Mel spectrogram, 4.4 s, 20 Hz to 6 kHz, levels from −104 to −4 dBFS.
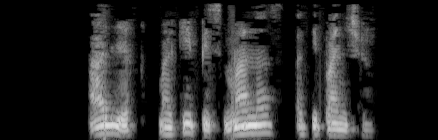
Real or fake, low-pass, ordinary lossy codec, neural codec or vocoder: real; 5.4 kHz; MP3, 24 kbps; none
